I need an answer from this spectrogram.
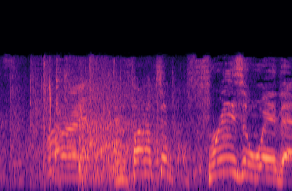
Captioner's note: audience clapping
